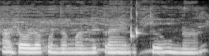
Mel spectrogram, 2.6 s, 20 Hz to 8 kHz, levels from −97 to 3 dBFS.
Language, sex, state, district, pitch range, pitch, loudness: Telugu, male, Telangana, Mahabubabad, 160-175 Hz, 165 Hz, -14 LUFS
